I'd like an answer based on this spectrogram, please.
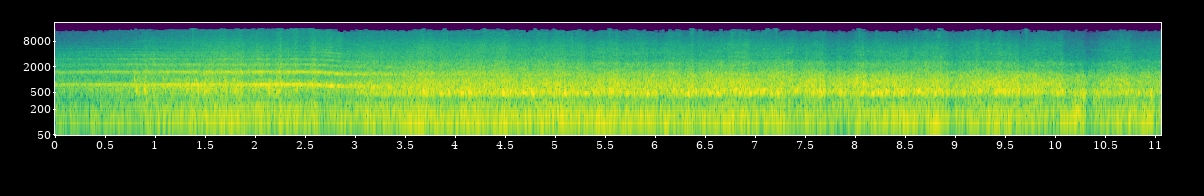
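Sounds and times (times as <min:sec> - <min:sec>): locomotive horn: 0:00.0 - 0:03.4
train coaches rushing and rattling: 0:00.0 - 0:11.0.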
